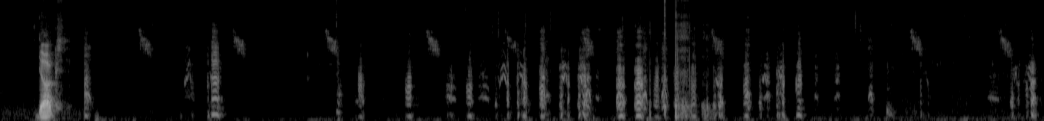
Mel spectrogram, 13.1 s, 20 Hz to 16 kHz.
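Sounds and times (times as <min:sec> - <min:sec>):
ducks quacking: 0:02.3 - 0:03.1, 0:04.1 - 0:11.6, 0:12.3 - 0:13.0.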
